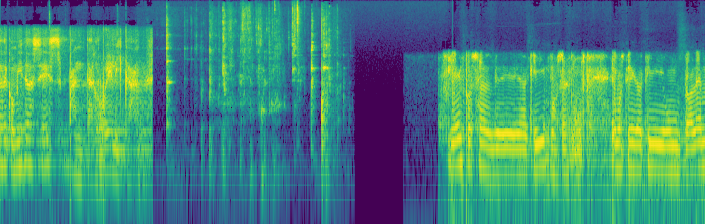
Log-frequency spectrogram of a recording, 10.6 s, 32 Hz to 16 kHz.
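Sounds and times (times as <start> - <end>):
speech: 0.0 - 2.3, 6.7 - 10.5
plates and cutlery clattering as tables are set for dinner in a large dining hall: 2.4 - 5.3.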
